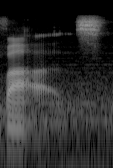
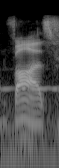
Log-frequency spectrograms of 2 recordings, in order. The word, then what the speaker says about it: vase: up hang on wiary vase um there's some tendency in American English to use the pronunciation vase for more expensive and or elegant items and vase for more everyday ones um yes so it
